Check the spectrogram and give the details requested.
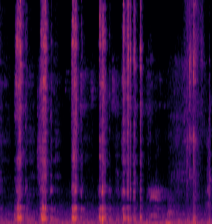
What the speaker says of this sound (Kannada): ಎರಡೂ ಒಟ್ಟಿಗೆ ಸೇರಿಸಿ ಕಟ್ ಮಾಡ್ಕೊಳ್ತಾ ಇದ್ದೀನಿ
